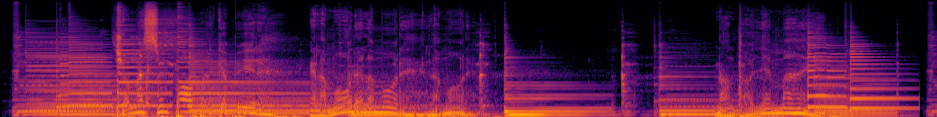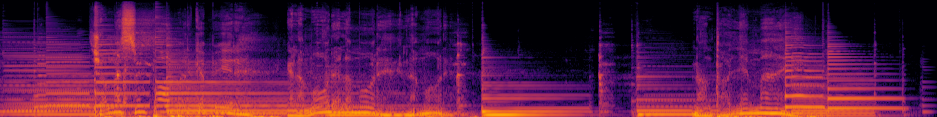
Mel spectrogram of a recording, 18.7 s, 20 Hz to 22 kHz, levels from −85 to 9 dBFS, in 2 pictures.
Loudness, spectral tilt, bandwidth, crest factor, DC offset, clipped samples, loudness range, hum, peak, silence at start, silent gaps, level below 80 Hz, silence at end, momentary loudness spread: -18 LUFS; -6 dB/octave; 19 kHz; 14 dB; under 0.1%; under 0.1%; 2 LU; none; -2 dBFS; 0.1 s; none; -26 dBFS; 0.1 s; 13 LU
